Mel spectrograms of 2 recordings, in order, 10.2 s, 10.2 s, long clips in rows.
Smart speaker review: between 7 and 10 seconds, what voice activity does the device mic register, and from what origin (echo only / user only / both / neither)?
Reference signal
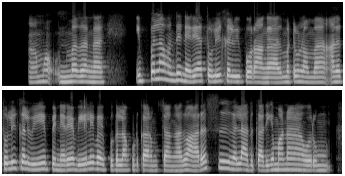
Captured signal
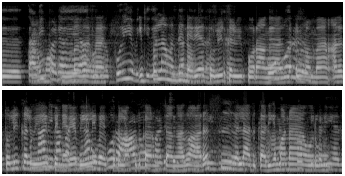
both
